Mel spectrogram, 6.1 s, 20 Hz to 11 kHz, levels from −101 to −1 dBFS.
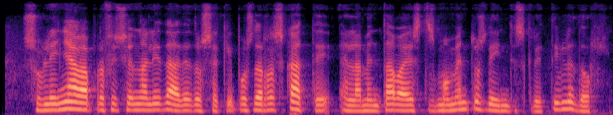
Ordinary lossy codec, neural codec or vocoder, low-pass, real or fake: Opus, 24 kbps; none; 9.9 kHz; real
